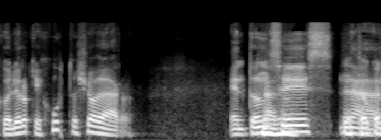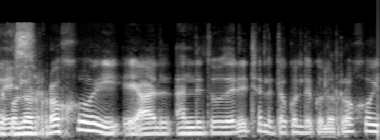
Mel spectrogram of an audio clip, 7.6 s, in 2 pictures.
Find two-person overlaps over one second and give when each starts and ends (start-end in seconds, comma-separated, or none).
2.6-4.2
